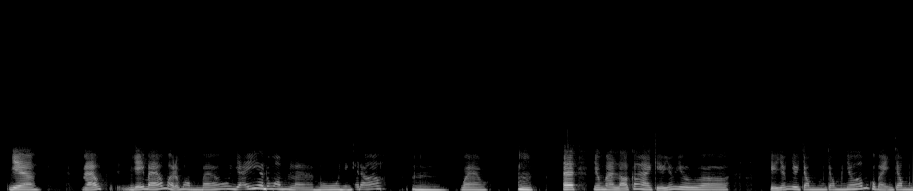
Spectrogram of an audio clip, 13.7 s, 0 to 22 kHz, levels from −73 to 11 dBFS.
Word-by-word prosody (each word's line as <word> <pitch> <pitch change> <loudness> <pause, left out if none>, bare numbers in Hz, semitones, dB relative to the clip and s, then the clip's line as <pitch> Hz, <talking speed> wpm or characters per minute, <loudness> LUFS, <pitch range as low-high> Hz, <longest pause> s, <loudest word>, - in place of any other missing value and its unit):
Yeah, 215 -1 +5 0.7
báo 235 +7 +2 0.2
giấy 220 +5 -1
báo 255 +3 +2
mà 350 - 0
đúng 235 +4 -2
hông? 220 -3 -2
Báo 245 +7 -3
giấy 280 +8 -1
á, 335 - +2
đúng 305 +1 +4
hông? 255 -3 -1
Là 200 -3 -5
mua 215 +3 0
những 200 -1 +1
cái 255 - -8
đó. 265 +5 -6 0.5
Ừm, 195 -4 +3 0.2
wow! 205 -1 -1 0.5
Ừm. 230 -4 +7 0.4
Ê, 240 0 +10 0.3
nhưng 235 0 +1
mà 210 -2 0
lỡ 190 0 +1
có 285 - -2
ai, 240 -5 0
kiểu 195 -3 -2
giống 250 +7 0
như, 230 -3 +1
ơ, 215 -1 -2 0.6
kiểu 190 0 +1
giống 235 +7 -1
như, 255 -2 +1
trong 220 -1 -1
trong 225 -1 -2
nhóm 275 +10 0
của 275 - -1
bạn 195 -2 -4
trong 225 -1 -1
225 Hz, 170 wpm, -23 LUFS, 210-255 Hz, 0.7 s, Ê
